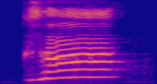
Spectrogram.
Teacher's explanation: ada aliran nafas yang mengalir secara sempurna karena pita suara terbuka tuh. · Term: hames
